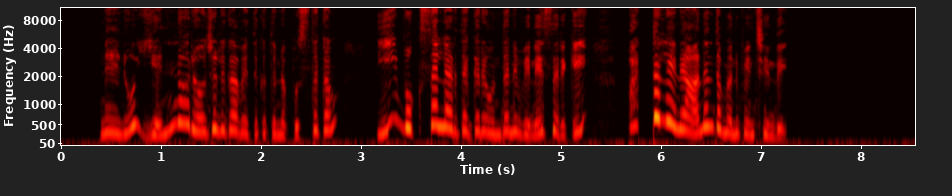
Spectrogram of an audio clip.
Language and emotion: Telugu, happy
